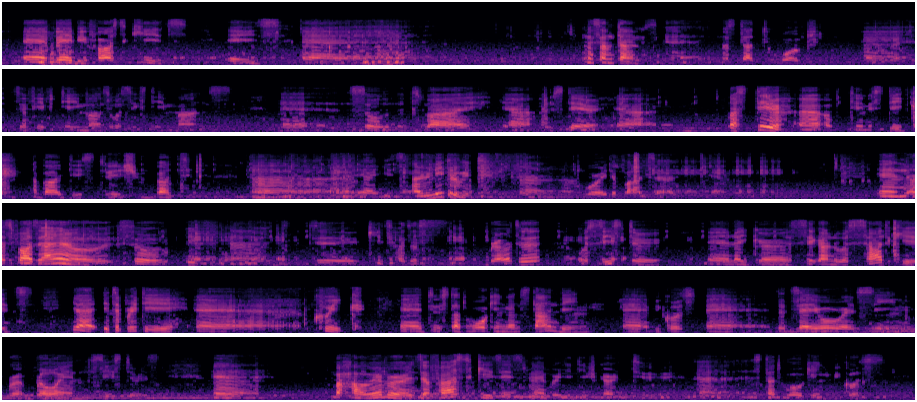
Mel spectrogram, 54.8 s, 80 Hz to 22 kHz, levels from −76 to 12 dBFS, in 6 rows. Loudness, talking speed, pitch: -26 LUFS, 115 wpm, 280 Hz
